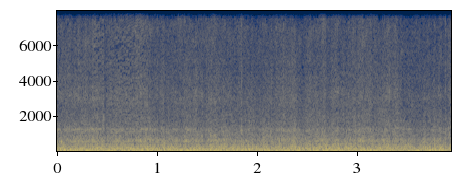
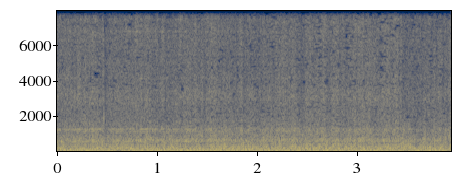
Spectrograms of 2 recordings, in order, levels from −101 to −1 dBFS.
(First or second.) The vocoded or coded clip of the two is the first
